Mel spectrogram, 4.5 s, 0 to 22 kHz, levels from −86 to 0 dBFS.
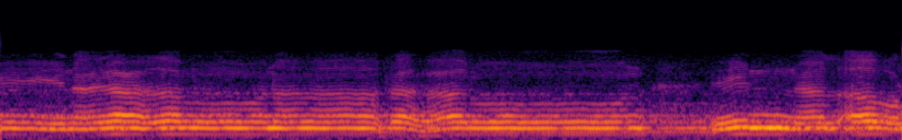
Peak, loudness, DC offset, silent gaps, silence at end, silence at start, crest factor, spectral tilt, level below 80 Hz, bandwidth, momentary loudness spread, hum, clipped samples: -12 dBFS; -26 LUFS; under 0.1%; none; 0 s; 0 s; 14 dB; -10 dB/octave; -62 dBFS; 4.8 kHz; 6 LU; none; under 0.1%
